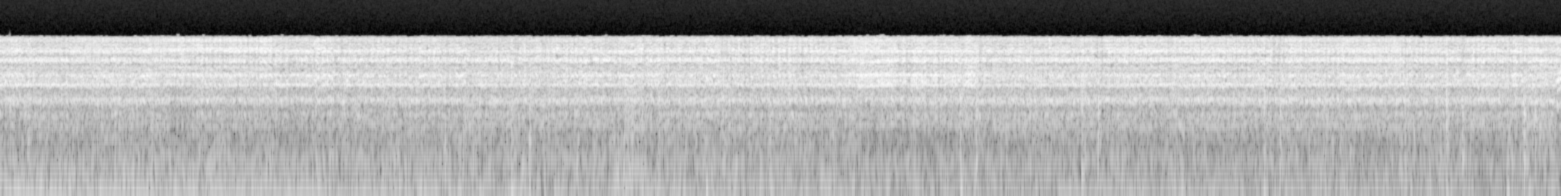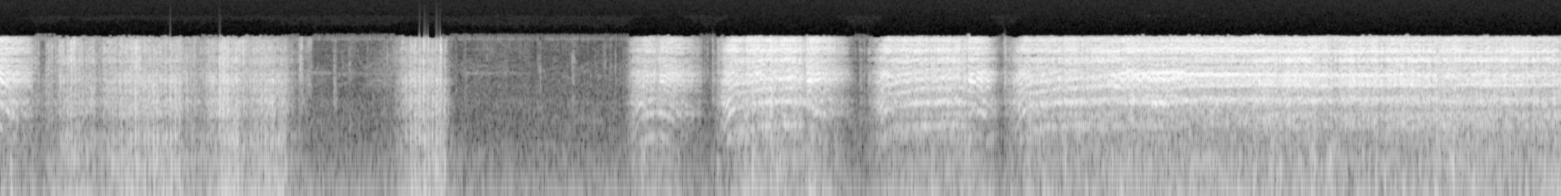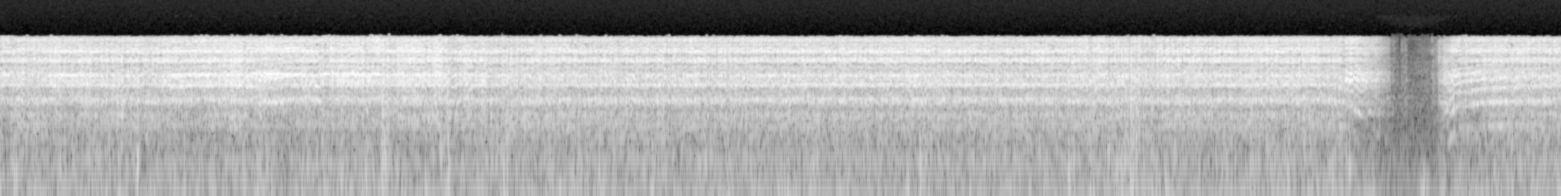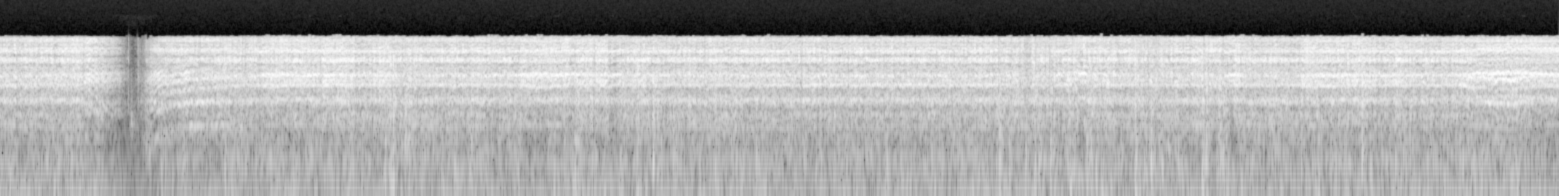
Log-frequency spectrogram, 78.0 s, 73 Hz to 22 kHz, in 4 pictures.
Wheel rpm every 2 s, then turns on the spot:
160, 160, 160, 160, 160, 160, 160, 160, 160, 130, 20, 30, 10, 20, 80, 90, 130, 160, 160, 160, 160, 160, 160, 160, 170, 160, 160, 150, 70, 140, 110, 160, 160, 160, 160, 160, 160, 160, 160.
20-26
